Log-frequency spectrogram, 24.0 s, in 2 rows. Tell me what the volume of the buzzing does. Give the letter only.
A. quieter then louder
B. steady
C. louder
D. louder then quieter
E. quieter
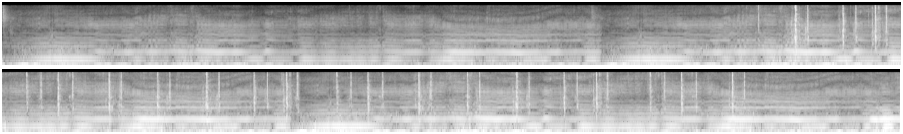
C.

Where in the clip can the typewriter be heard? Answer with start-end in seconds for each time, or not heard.
10.1-21.9.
